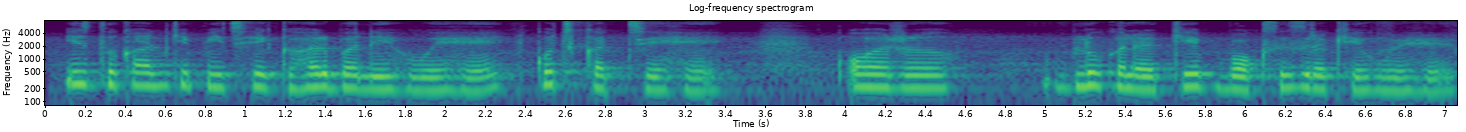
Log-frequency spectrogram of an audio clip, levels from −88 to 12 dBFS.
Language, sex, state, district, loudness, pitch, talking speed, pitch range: Hindi, female, Bihar, Sitamarhi, -18 LUFS, 210 Hz, 170 wpm, 190-225 Hz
